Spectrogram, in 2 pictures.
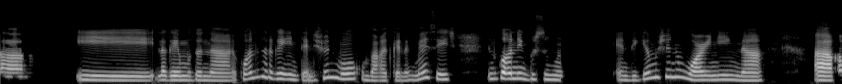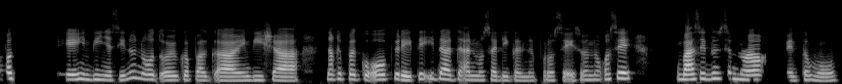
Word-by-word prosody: ah, 180 -1 +2 0.5
ilagay 195 -1 0
mo 195 -1 -2
dun 195 -1 -2
na 180 0 -1
kung 240 - -3
ano - - -6
talaga 290 -6 -1
yung 230 -4 -1
intensyon 300 - -4
mo, 250 0 +1
kung 205 -6 -9
bakit 180 0 -4
ka 180 - -2
nag-message, 235 +4 -3 0.4
kung 280 - +7
ano 270 - 0
yung 245 - -6
gusto 235 0 -6
mong 210 -2 -3 0.5
and 200 - -6
bigyan 225 +9 -3
mo 330 - -2
siya 345 -1 -2
ng 330 - -2
warning 205 -1 +1
na, 185 0 +1 0.5
ah, 195 -1 +8
kapag 235 +6 +2 0.5
eh 230 - +5
hindi 230 -2 0
niya 200 -1 -2
sinunod 230 +1 -1
or 195 +1 +3
kapag, 195 -2 -2
ah, 180 0 +6
hindi 190 +1 -1
siya 180 -2 +3 0.3
nakipag-cooperate, 230 -2 +1
eh, - - -4
idadaan 210 -5 +2
mo - - -3
sa 200 - 0
legal 185 -1 -3
na 180 - -6
proseso, 190 0 -4
'no. 215 - -4
Kasi, 270 +3 +3 0.4
base 235 +2 +6
dun 270 +2 +1
sa 275 - -4
mga 220 -2 +5 0.3
kuwento 185 +2 -4
mo, 175 -3 -1
205 Hz, 190 wpm, -23 LUFS, 190-240 Hz, 0.5 s, ah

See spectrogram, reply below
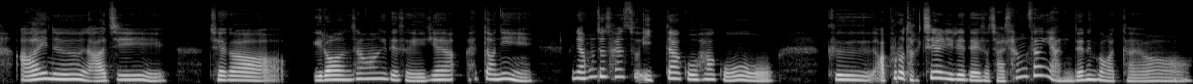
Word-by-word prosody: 아이는 235 0 +3
아직 175 +1 0 0.4
제가 195 -4 +1 0.3
이런 210 +2 +4
상황에 260 +2 -1
대해서 205 -6 -2
얘기 165 +6 -2
하 215 0 +2 0.2
했더니 235 - 0 0.3
그냥 280 +1 0
“혼자 365 +1 0
살 355 +1 -4
수 350 - -8
있다.“고 230 +3 0
하고 200 - 0 0.5
그 210 -3 +2
앞으로 290 -2 +2
닥칠 265 - 0
일에 230 -3 +3
대해서 180 -4 +1
잘 160 -1 -3
상상이 375 - -3
안 165 -3 -3
되는 205 +4 +2
것 200 -3 +1
같아요. 160 +1 -4
210 Hz, 270 characters per minute, -20 LUFS, 180-250 Hz, 0.5 s, 이런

